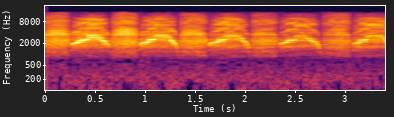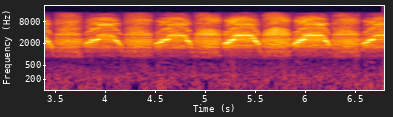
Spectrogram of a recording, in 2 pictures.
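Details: Male black stork, extremely excited near the nest with a female close by, Estonia, 10:48 in the morning of 30 April 2020. A long, even series of wheezy, whistled notes, each arching up then down, roughly three every two seconds.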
